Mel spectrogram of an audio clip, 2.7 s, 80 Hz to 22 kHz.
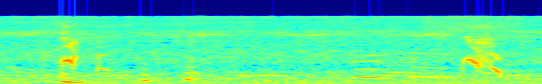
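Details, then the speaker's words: Soft, brief high-pitched squeaks from a premature infant in the NICU on day 58, born at 25 weeks 6 days weighing 410 g; hiccups follow. Normal small vocal sounds over quiet room hum. "y'all hear the little squeaks? Can you hear the little squeaks?"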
